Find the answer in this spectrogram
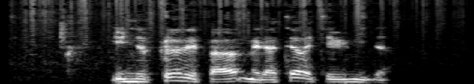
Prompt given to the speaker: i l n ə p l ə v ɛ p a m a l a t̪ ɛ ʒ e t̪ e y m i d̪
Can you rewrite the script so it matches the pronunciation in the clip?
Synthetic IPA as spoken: i l n ə p l ə v ɛ p a m ɛ l a t̪ ɛ ʁ e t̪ ɛ y m i d̪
